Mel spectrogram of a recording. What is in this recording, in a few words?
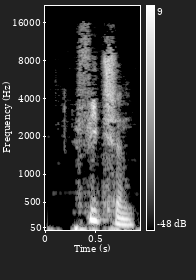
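"fietsen", Dutch; język niderlandzki podstawowe zwroty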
